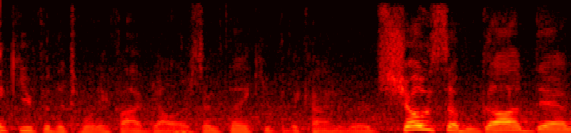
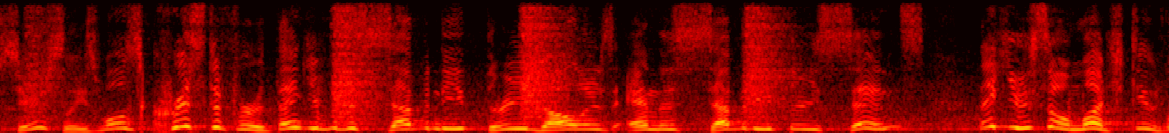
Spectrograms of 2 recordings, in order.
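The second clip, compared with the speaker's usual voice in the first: hyped shout-out; 11 semitones higher, 7 dB louder than usual. Real, not acted. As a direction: yell out thanks, thrilled. Thanks another donor, thrilled.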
